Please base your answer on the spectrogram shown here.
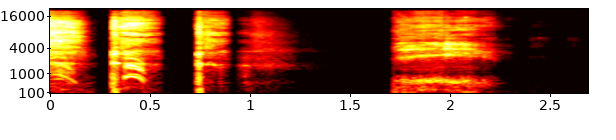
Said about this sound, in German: Ich kann ja heute eh nicht reden. Ich auch nicht. Oh, aber bitte huste am Mikro vorbei, ja? Wir wollen uns nicht bei dir anstecken.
